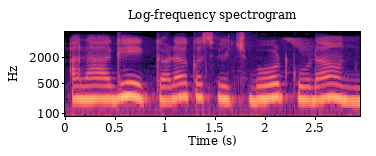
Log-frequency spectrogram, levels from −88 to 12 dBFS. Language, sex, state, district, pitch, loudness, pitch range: Telugu, male, Andhra Pradesh, Sri Satya Sai, 220 Hz, -13 LUFS, 215-235 Hz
